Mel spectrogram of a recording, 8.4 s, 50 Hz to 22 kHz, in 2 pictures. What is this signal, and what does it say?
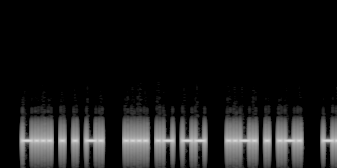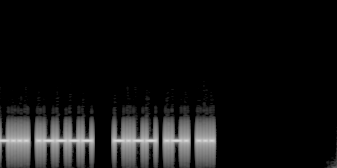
Morse code, heard as a keyed tone, about 30 wpm, 700 Hz. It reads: BEEN HAM FER 71 YRS
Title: Practice QSO - Exchange 3 - More Info - 30wpm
